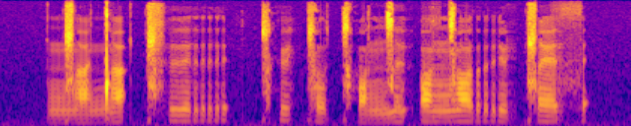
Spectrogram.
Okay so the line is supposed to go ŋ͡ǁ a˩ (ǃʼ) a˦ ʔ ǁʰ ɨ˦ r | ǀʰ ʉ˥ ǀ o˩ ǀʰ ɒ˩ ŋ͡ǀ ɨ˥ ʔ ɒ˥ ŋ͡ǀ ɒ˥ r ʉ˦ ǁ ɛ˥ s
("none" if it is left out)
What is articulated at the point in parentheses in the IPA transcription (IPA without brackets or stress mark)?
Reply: ŋ͡ǃ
